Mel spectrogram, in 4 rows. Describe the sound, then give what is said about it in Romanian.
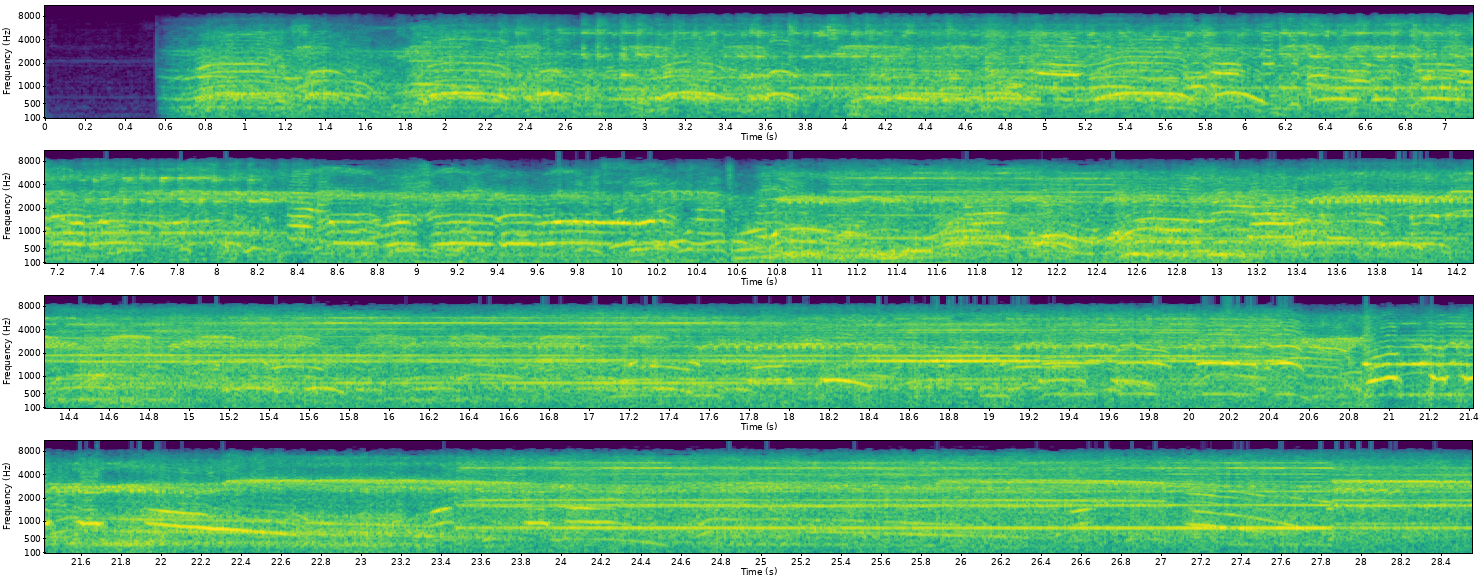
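More than 1,000 Romanian postal workers from across the country protest in the street outside the Ministries of Labour, Communications and Public Finance, shouting and chanting together in a loud, sustained roar, with whistles and horns piercing through the din and voices rising and falling throughout. “Au strigat astăzi cei peste 1000 de poștași veniți din toată țara în fața Ministerelor Muncii, Comunicațiilor și Finanțelor Publice.”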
